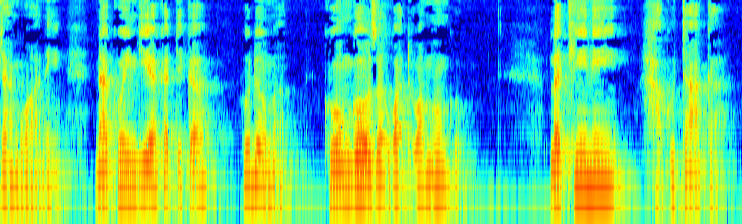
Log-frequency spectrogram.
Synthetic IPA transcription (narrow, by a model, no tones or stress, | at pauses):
ãŋɡwa̰ninakuiŋɡiakatika | huɗuma̰kuɔ̃ŋɡɔzawatuwamũŋɡṵ | lakinihakutaka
